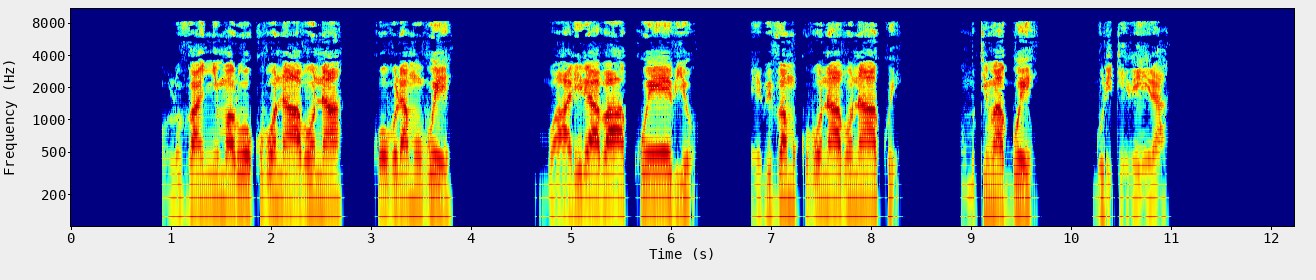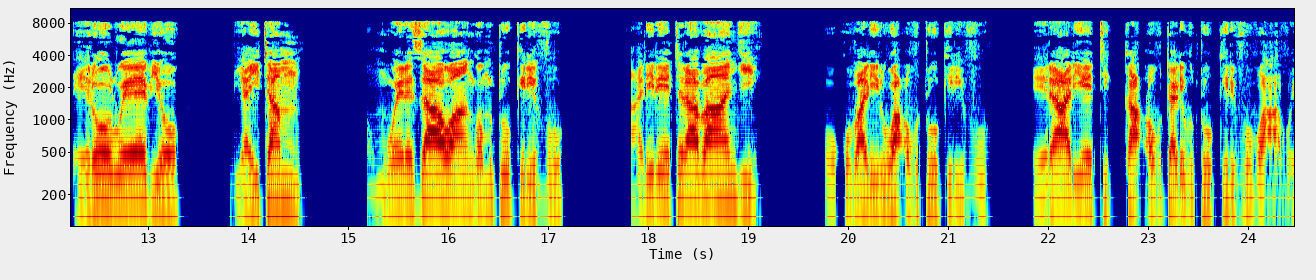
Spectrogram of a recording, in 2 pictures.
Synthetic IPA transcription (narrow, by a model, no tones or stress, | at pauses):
o̞luvaɲːumalwo̞ːkuβo̞naːβo̞na | ko̞ːβulamuβwe̞ | βwaːliɾaβakwe̞ːβjo̞̰ | eβivamukuβo̞naːβo̞nakwe̞̰ | o̞mutimaɡwe̞ | ɡulite̞̰le̞ːɾa̰ | e̞ɾo̞ːlwe̞ːβjo̞ | βjajitamu | omuwe̞ːɾe̞zaːwaːŋɡo̞mutuːkiɾivu | aliɾe̞ːte̞ɾaβaːɲɟi | o̞kuβaliɾwaʔo̞βutuːkiɾivu | e̞ɾaːlie̞tikːaʔo̞βutaliβutuːkiɾivuβwa̰ːβwe̞̰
